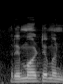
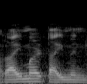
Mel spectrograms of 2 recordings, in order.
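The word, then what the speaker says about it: Reimer–Tiemann: रिमोटिमन reaction, REIMER, राइमर एक आदमी था और टाइमन दूसरा आदमी था। राइमर टाइमन रिएक्शन लोग रिमोटिमन कहते हैं, बाकी स्पेलिंग याद करनी है तो राइमर टाइमन।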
